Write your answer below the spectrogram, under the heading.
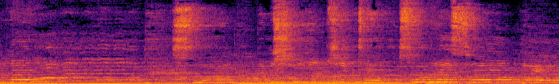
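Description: Music with a voice singing over held low notes.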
